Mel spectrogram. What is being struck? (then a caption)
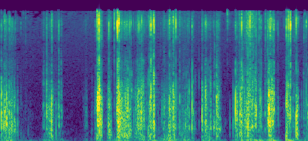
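Round flat cork coaster. A carving tool, held in a hand with long yellow nails, scratches and traces across a solid, round, flat cork coaster. Dry, papery scratching comes in short bursts and longer strokes with brief quiet gaps between them, the grainy texture spreading from low up into a faint bright hiss.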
